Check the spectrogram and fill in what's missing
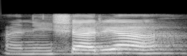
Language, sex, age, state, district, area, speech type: Goan Konkani, female, 18-30, Goa, Murmgao, urban, spontaneous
